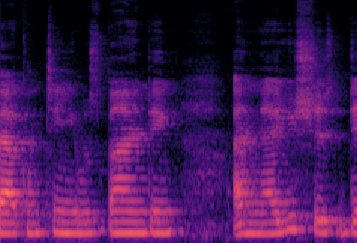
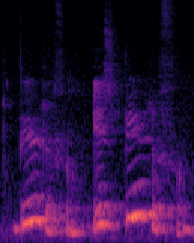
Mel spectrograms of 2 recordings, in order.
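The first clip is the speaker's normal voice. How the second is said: delighted gush; 10 semitones higher, faster than usual. Real, not acted. Admiring her own stitches.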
